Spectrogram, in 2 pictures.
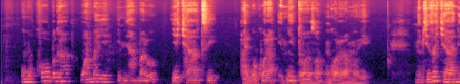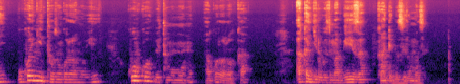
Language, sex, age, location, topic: Kinyarwanda, male, 18-24, Huye, health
